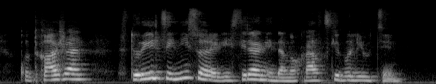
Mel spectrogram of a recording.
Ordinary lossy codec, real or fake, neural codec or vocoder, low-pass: MP3, 64 kbps; fake; codec, 32 kHz, 1.9 kbps, SNAC; 14.4 kHz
